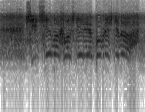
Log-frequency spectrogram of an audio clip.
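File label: Russian damaged water mood med, speech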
